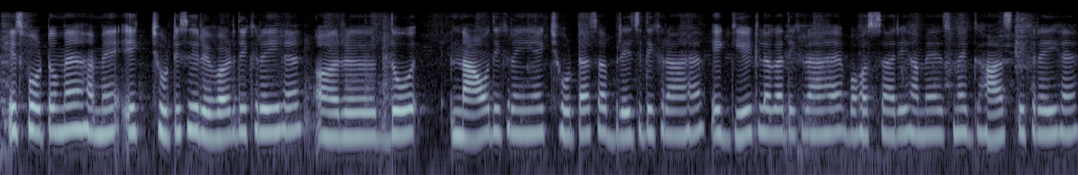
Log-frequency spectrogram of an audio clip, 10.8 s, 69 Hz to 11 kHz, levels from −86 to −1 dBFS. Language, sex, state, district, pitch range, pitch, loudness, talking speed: Hindi, female, Chhattisgarh, Raigarh, 220-240 Hz, 230 Hz, -32 LUFS, 205 wpm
